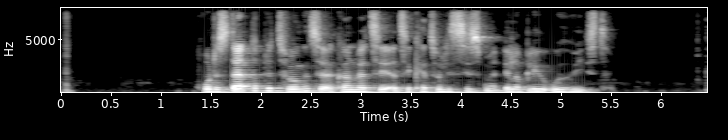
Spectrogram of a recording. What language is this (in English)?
Danish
